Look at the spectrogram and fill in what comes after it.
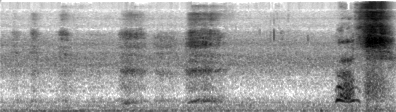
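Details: Morning allergy attack after a plume of pollen from a trash-can lid: quick indrawn breaths, then two forceful sneezes close together within a long, shuddering sneezing fit.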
